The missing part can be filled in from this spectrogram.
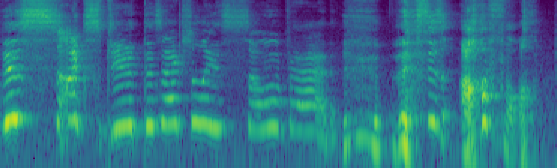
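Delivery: giggling through drawn-out words, very high and loud. Reacting to a car design being made, laughing while talking. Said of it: "But I can't stop laughing".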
